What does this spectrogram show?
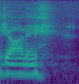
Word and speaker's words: Jony: cool it's very unique whenever people ask me um like how like you know how I pronounce my name cuz I always put j n y um I always like I always give the disclaimer I'm like uh I say Johnny but like I say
